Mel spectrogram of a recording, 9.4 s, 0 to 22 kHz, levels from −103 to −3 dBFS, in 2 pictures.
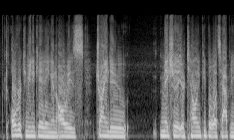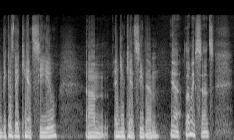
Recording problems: distortion; heavy; 7 dB below the speech

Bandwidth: 14 kHz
